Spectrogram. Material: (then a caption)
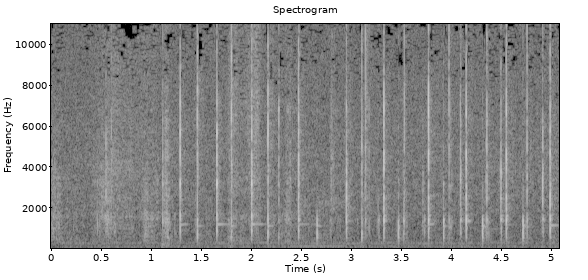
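Plastic. A fingertip with a painted nail repeatedly presses the button beside the flash on a white Instax instant camera with a small hollow plastic body. About 23 sharp, dry clicks come in a steady run, each bright with a brief hollow tone near 1.4 kHz. A low, quiet background hum sits underneath.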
